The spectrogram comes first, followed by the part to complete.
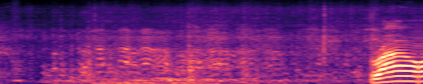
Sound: audience laughs

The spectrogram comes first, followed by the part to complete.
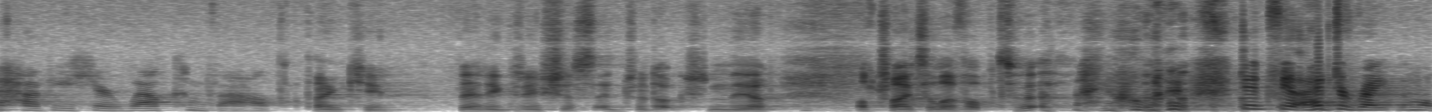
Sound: both laugh

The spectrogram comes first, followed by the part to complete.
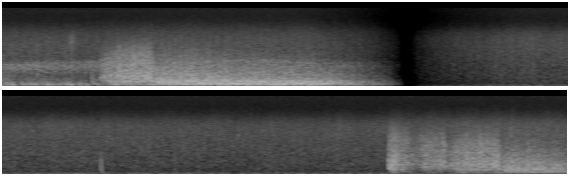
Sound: thunder continues

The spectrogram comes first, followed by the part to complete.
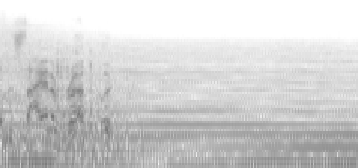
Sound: laughing

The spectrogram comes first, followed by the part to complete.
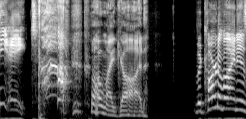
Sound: laughs

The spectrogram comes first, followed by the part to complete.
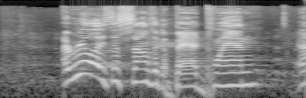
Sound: laughter

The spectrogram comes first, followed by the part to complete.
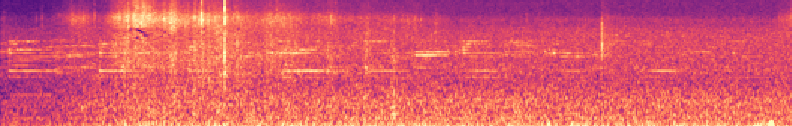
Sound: ground rustling

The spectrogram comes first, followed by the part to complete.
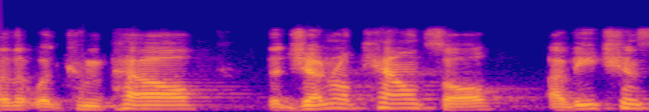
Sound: none

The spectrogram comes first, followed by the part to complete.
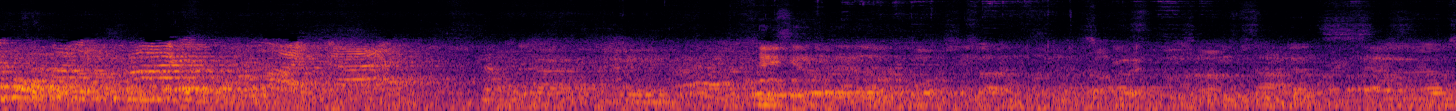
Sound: crowd chatters; coach yells

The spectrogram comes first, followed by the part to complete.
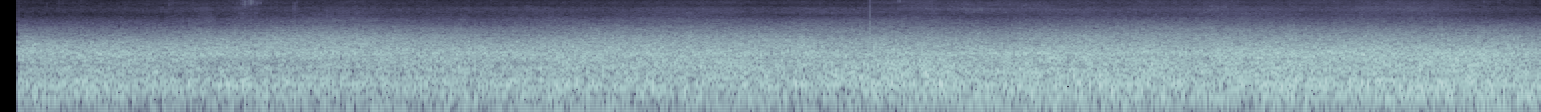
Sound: cars driving along street in the background

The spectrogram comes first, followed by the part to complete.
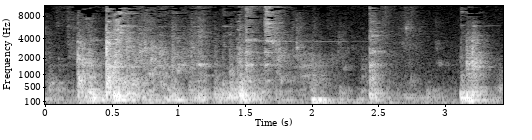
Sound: bar clacks

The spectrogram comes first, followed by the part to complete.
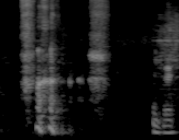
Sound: chuckling

